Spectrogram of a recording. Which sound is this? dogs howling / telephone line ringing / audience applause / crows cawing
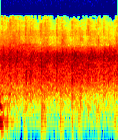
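audience applause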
